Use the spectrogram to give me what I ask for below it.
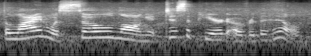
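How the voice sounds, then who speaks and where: A channel host with a fairly high-pitched voice reads a children's picture book in a bookstore, storytelling expressively and deliberately while acting out the characters' lines. Ambient sound makes the room clearly noisy.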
